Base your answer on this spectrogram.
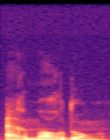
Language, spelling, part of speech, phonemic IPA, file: German, Ermordung, noun, /ɛɐ̯ˈmɔʁdʊŋ/, De-Ermordung.ogg
- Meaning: assassination, murder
